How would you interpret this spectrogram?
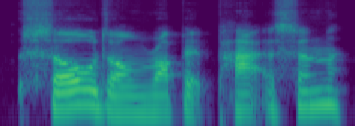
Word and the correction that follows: Pattinson: or Pattinson, I should say. I always say his name wrong. It's I-N as opposed to E-R in the middle of his name.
